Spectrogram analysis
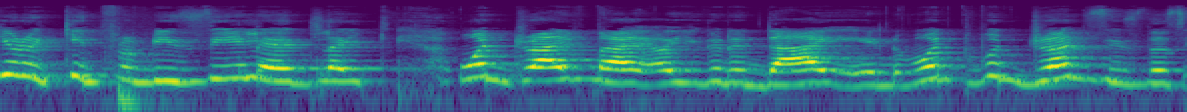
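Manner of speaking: loud, high, scoffing disbelief; a boy's silly fears met with loud, high mocking disbelief; mock incredulous uncle. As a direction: scoff at him like a fed-up uncle. Uncle mocks boy's drive-by fear.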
